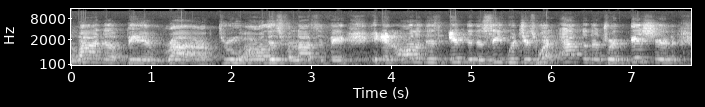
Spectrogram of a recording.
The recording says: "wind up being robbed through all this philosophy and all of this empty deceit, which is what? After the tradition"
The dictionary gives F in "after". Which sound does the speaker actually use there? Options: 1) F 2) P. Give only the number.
1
